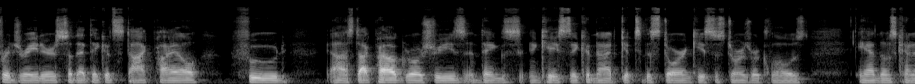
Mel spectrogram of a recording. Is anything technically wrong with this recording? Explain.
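No, nothing is technically wrong with this audio.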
